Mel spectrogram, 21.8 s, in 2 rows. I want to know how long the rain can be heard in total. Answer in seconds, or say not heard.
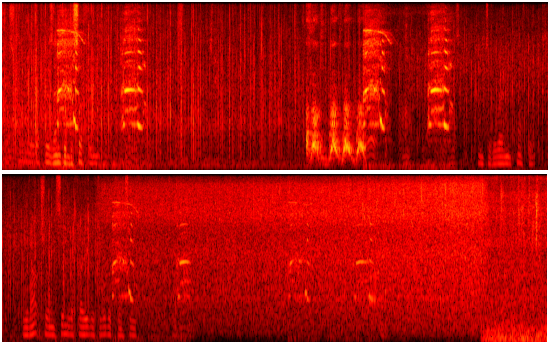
22 s.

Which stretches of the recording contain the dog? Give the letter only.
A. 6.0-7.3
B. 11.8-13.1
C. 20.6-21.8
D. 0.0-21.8
A.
